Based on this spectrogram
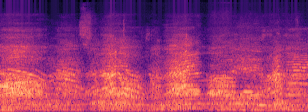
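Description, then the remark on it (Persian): A large crowd chants a Muhammadi salawat (blessing on Muhammad and his family) together in loud unison, voices rising and falling in several sustained waves of massed, rhythmic chanting without pause. “برای اینکه خانوما گوش کنن انشاءالله یاد بگیرن، یه صلوات محمدی خط کنیم.”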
